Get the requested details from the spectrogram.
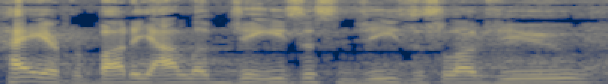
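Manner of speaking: heavy, phony, put-on drawl. Mocking a churchgoer greeting coworkers at work: phony Joel Osteen drawl. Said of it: "put on the Joel Osteen look".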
